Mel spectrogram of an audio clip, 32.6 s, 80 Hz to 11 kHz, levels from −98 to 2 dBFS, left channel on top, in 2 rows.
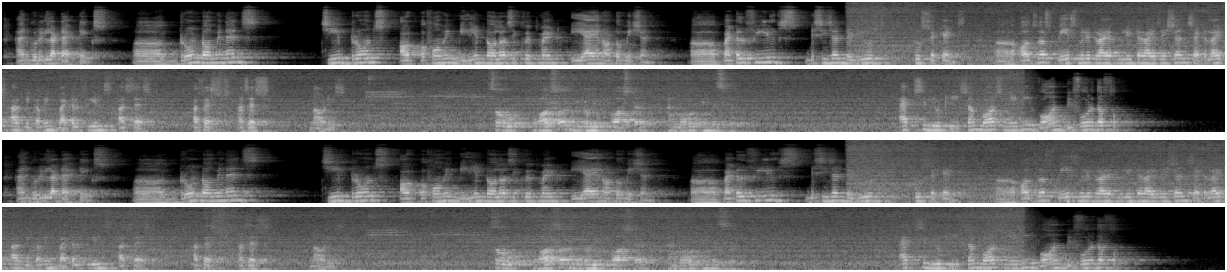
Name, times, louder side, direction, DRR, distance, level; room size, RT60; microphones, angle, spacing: voice 1, 0.2-1.4 1.7-3.4 4.3-8.7 9.2-11.8 12.2-12.8 13.2-18.3 18.8-19.9 20.4-20.9 28.2-31.1, left 2 dB, 85° left, 7 dB, 2.3 m, -26 dB
sound 1, 11.2-29.9, equal, ahead, 2.7 m, -41 dB
voice 2, 21.1-26.2, left 1 dB, 55° left, 4 dB, 7.0 m, -27 dB
28.0 x 18.5 x 7.5 m, 1.1 s
head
